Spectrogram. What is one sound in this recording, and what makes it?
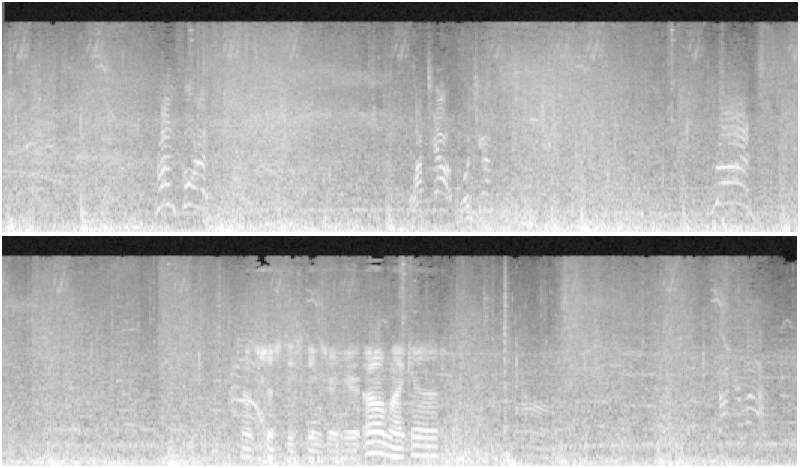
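Energy blasts burst with a rumbling boom.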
